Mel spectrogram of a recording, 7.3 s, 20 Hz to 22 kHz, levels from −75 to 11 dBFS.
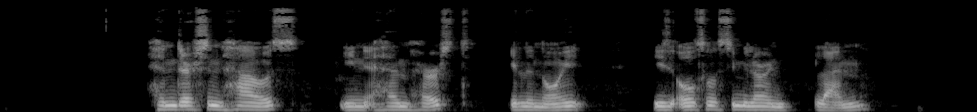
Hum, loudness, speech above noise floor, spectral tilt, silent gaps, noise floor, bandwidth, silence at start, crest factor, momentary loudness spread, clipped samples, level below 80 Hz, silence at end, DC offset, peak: none; -21 LUFS; over 70 dB; -4.5 dB/octave; none; under -90 dBFS; 16 kHz; 1.1 s; 18 dB; 11 LU; under 0.1%; -64 dBFS; 0.8 s; under 0.1%; -4 dBFS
